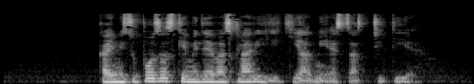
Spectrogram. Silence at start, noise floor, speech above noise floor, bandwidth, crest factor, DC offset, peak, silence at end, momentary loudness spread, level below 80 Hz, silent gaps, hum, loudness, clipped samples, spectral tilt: 1 s; -59 dBFS; 40 dB; 11.5 kHz; 20 dB; under 0.1%; -2 dBFS; 0.6 s; 11 LU; -50 dBFS; none; none; -18 LUFS; under 0.1%; -4 dB/octave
